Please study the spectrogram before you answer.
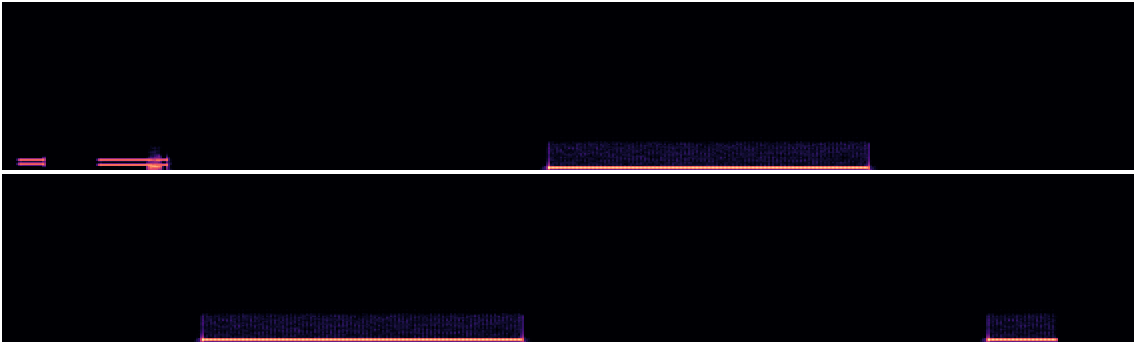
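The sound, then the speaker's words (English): Telephone line tones as a call is patched through to a warehouse extension: two short dialing beeps, then three long, steady ringing tones separated by silence, the last one cut short. “Okay, I'm patching him directly in, so hopefully he's going to pick up his phone.”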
